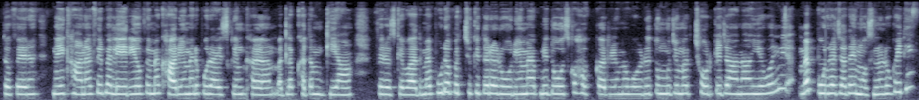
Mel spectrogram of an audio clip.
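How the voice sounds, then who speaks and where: A woman's voice: high-pitched, fairly even intonation, fast talker, few pauses, a little mellow, no echo, studio quality. A young woman in a casual storytime vlog who mixes English phrases into her Hindi, repeats words and keeps checking in with the listener. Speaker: storytime vlogger.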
